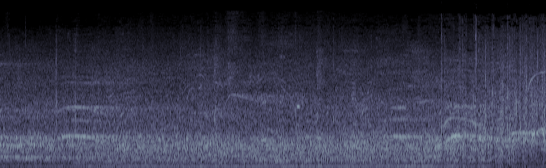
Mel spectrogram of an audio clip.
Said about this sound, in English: But even recently, the Prime Minister of Turkey used a huge one. And the crowd went nuts over it.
